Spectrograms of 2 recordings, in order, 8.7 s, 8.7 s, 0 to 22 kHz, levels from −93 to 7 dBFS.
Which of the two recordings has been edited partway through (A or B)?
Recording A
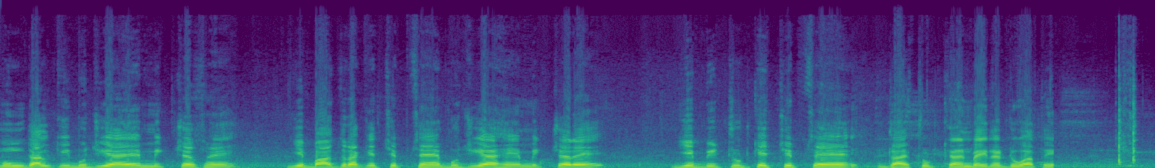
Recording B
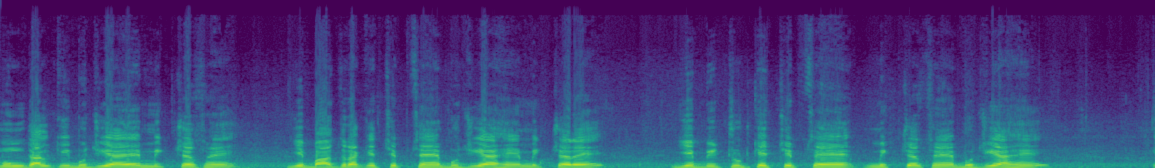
A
